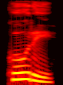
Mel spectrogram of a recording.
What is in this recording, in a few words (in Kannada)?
"ಗೋರೆ", Kannada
